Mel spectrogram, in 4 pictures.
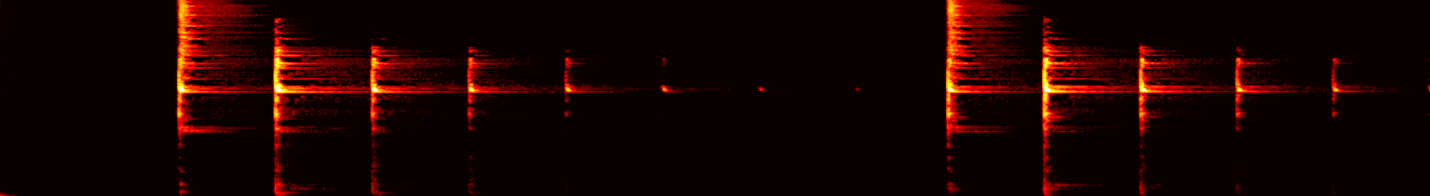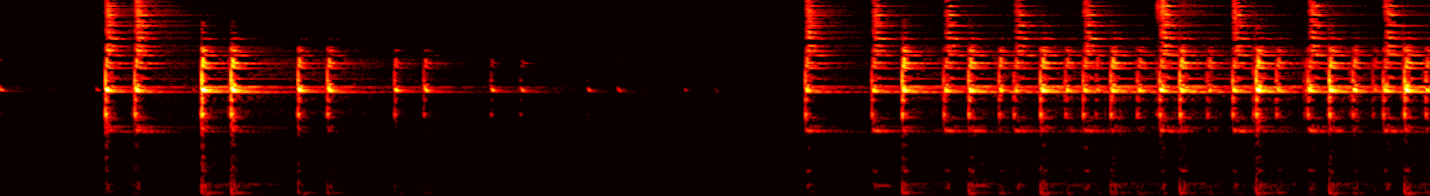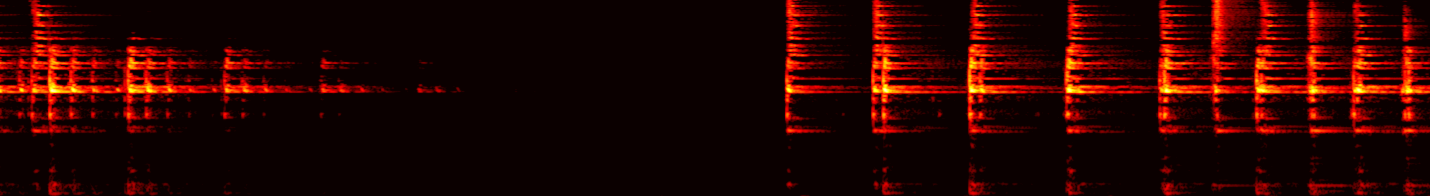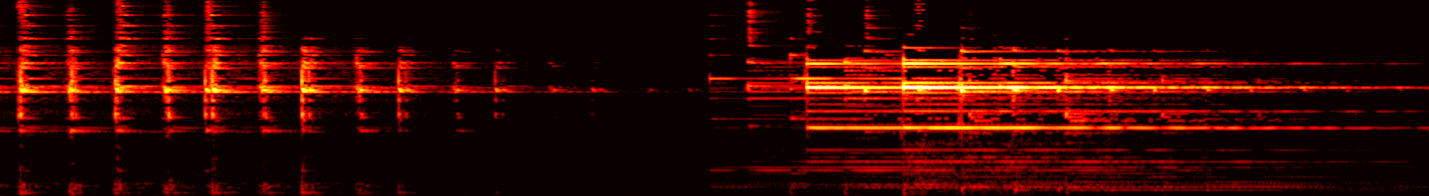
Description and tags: Creepy Guitar-Long Delay
Some spooky sound effects created by using my guitar and a vintage analog delay unit. Long delay.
